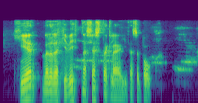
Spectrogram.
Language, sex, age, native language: Icelandic, male, 50-59, Icelandic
